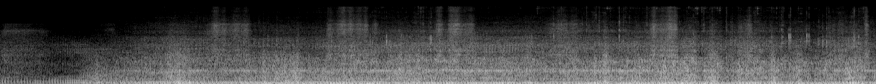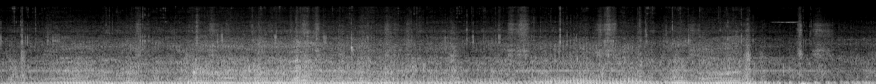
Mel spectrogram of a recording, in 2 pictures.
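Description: Motorcycle engine running steadily under load on a loose-rock climb, with scattered knocks and clatter over the engine sound.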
